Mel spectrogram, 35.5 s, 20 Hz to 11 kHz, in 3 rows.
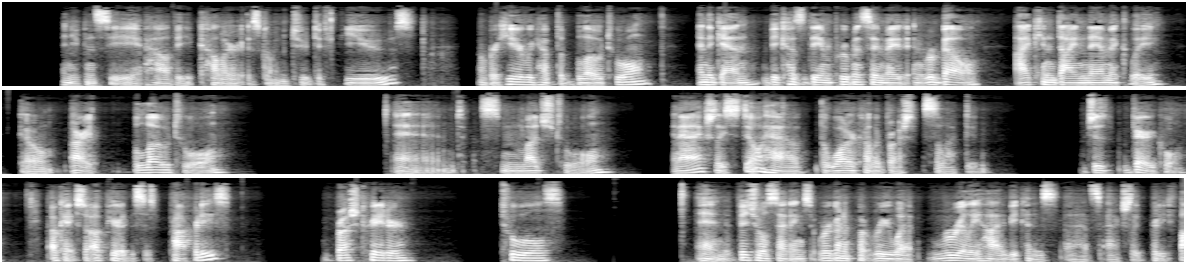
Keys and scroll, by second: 4.8 o, 7.1 o, 11.7 o, 14.5 o, 16.2 n, 19.0 n, 24.6 F4, 25.9 F5, 27.6 F3, 29.7 F12.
